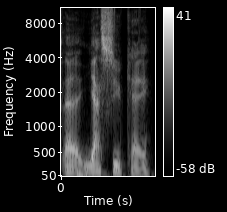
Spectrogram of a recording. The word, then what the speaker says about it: Yasuke: It's Yasuke. Yasuke. I've heard it pronounced Yasuke.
